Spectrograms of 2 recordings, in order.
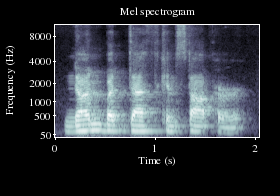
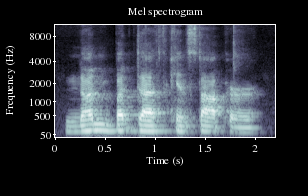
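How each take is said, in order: The two takes are said the same way.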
